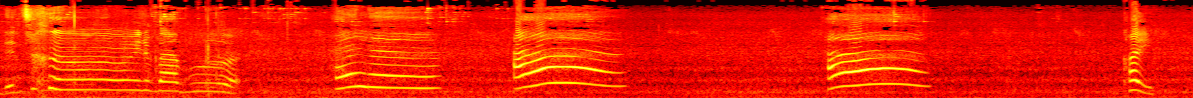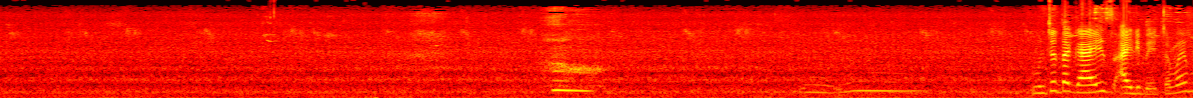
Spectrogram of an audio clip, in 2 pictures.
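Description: A young woman sings and talks playfully, close by.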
